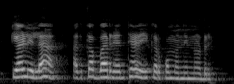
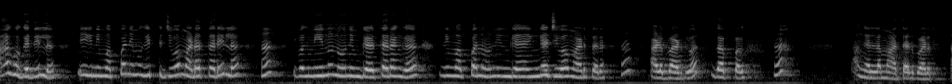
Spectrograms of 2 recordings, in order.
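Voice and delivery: ordinary talk, nothing marked

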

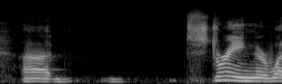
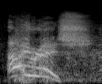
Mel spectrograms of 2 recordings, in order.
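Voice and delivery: high-pitched incredulous outburst; mock outrage; 12 semitones higher than usual. Pastor repeating his staff's verdict on his accent, mock outraged. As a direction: cry it out in hammed-up indignation.

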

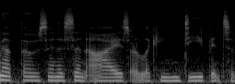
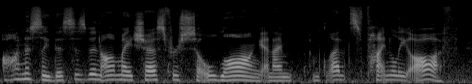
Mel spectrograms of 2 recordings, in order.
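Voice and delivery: ordinary talk

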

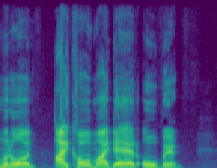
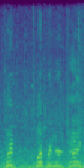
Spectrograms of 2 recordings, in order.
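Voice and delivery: exasperated call; 10 semitones higher than usual. Real, not acted. Scolding teammate during match.

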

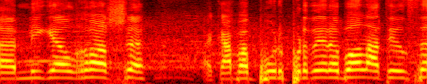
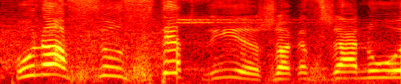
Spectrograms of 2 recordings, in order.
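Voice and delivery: usual speaking voice

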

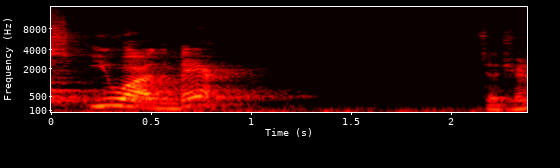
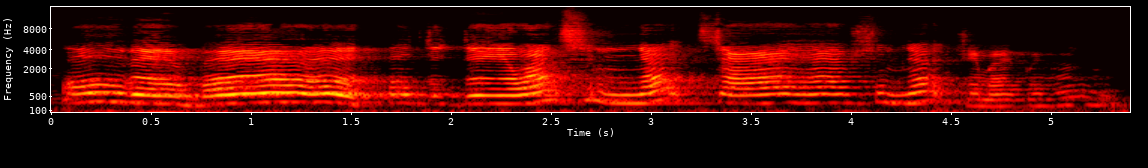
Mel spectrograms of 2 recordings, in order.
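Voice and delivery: high, loud squirrel calling down; 10 semitones higher, 8 dB louder, slower than usual. Acted. Squirrel offers nuts to the bear from the treetop. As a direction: call down from the tree like a squirrel. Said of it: "and he's looking down".

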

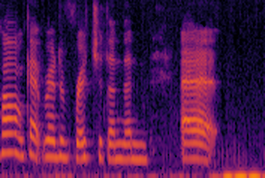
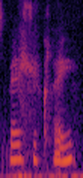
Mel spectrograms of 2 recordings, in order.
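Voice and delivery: whispered aside; 8 dB quieter, faster than usual. Real, not acted. Aside after pain in the arse.

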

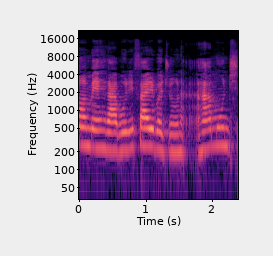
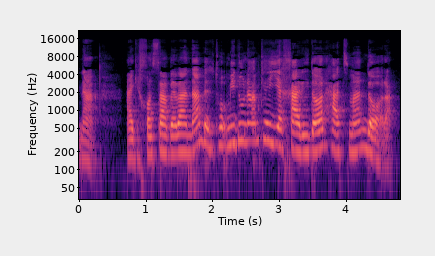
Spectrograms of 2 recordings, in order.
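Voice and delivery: ordinary talk, nothing marked

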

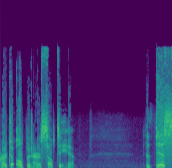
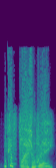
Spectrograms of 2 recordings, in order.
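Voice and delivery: sniffling; 10 semitones higher, faster than usual. A narrator's reading. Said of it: "she said, sniffling".

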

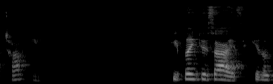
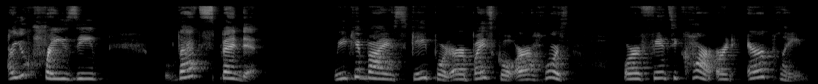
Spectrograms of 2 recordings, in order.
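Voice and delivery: loud, higher, eager urging; excited exclamation; 4 semitones higher, 7 dB louder than usual. A narrator's reading. Joy urges her friend to spend the money, excited exclamation. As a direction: push the idea with loud, mounting excitement. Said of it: "Joy exclaimed".

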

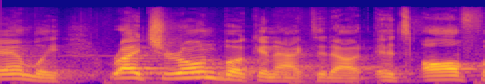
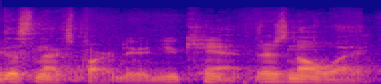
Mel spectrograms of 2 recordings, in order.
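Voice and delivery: muttered refusal; 7 semitones lower, 14 dB quieter than usual. Real, not acted. Quiet refusal.

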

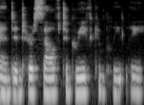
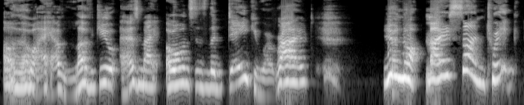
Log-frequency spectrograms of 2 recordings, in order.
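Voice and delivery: sobbing confession, building louder and higher; loud, anguished, weeping mother; tearful; 4 semitones higher, 10 dB louder than usual. A narrator's reading. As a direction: break down while telling a painful truth. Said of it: "looked at the boy tearfully".

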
